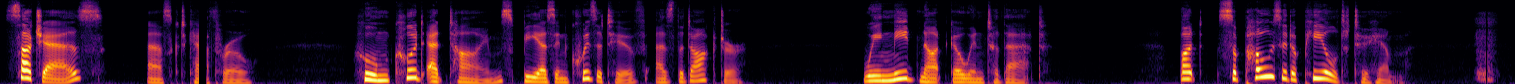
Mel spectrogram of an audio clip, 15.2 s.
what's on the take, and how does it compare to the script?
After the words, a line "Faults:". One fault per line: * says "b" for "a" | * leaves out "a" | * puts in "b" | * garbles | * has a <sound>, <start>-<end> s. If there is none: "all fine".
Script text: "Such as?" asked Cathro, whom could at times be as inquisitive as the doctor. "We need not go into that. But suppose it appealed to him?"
"Such as?" asked Cathro, whom could at times be as inquisitive as the doctor. "We need not go into that. But suppose it appealed to him?"
Faults:
* has a dropout, 2.0-2.1 s
* has a sniff, 14.7-15.0 s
